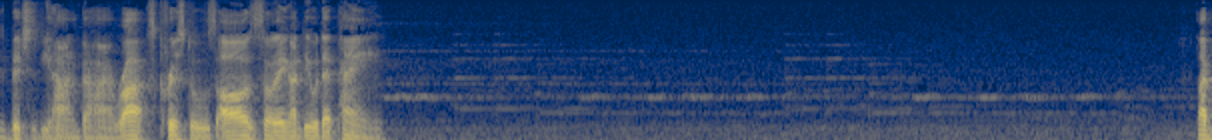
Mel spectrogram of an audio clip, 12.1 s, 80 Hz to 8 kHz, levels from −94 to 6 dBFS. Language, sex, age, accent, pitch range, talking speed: English, male, 40-59, American, 100-145 Hz, 90 wpm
